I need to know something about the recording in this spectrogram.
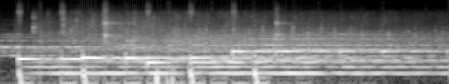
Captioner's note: applause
